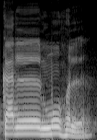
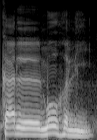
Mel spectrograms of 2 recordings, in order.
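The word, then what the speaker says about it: كَالْمُهْل: Yauma takunus sama'u kal muhl. Di sini ada kasrah. Sering teman-teman bacanya yauma takunus sama'u kal muhli. Bukan kal muhli.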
